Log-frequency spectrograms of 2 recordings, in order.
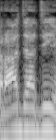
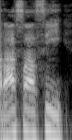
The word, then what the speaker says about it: ராஜாஜி: ஹ தான் தான் சொல்லணும் இப்ப ராஜாஜி அப்படின்னு இருந்ததுன்னா ராசாசி அப்படின்னு எல்லாம் சொல்ல முடியாது அது வந்து அது சமஸ்கிருதத்துக்கும் இழுக்கு அப்படி உச்சரிச்சோம்னா தமிழுக்கும் இழுக்கு அது ரொம்ப முக்கியமான விஷயம்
